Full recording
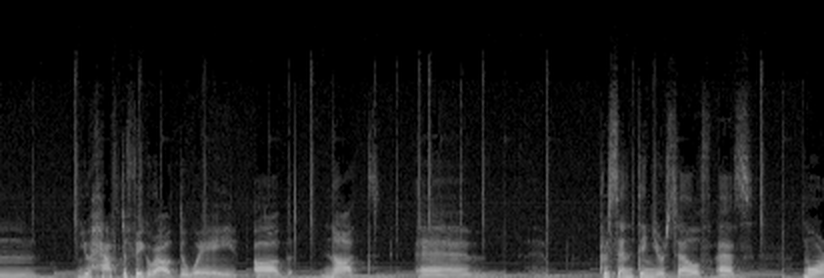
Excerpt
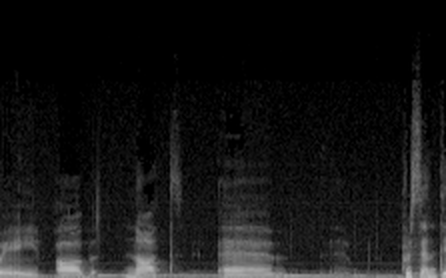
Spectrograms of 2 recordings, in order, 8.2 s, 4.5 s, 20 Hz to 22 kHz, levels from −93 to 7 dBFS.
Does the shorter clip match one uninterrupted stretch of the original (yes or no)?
yes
